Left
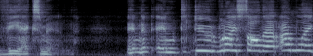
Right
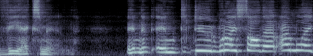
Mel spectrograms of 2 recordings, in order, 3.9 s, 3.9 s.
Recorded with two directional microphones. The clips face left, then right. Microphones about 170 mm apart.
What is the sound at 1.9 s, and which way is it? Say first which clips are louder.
Speech: right 12 dB; 35° right (ahead or behind).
